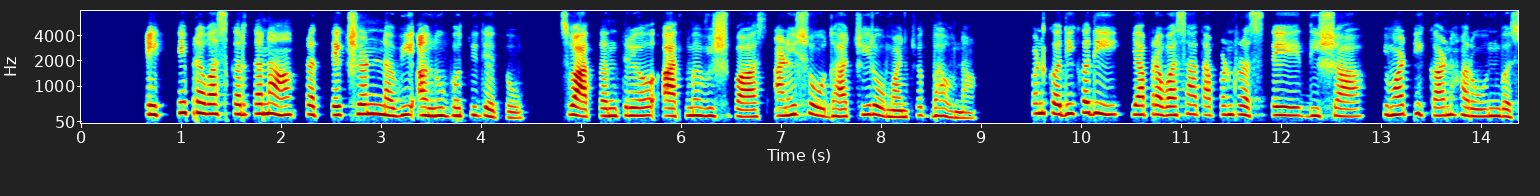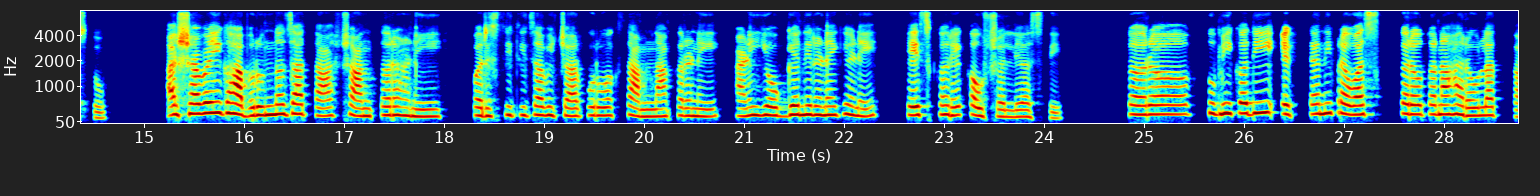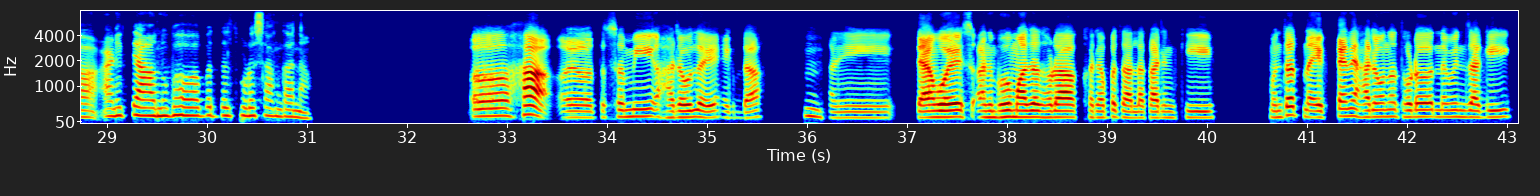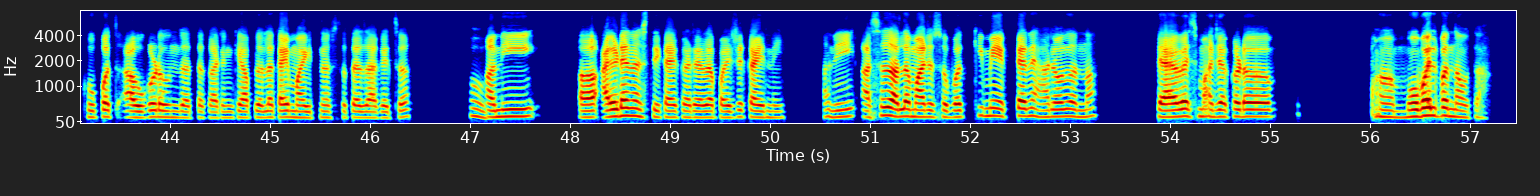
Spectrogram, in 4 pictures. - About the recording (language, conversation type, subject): Marathi, podcast, एकट्याने प्रवास करताना वाट चुकली तर तुम्ही काय करता?
- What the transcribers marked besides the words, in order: other background noise; tapping; in English: "आयडिया"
